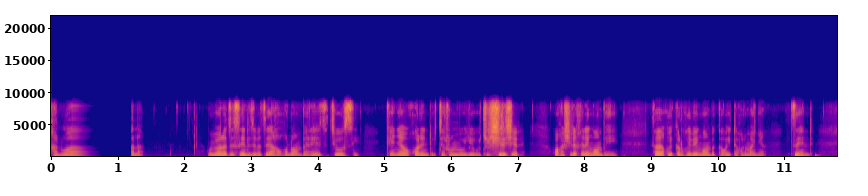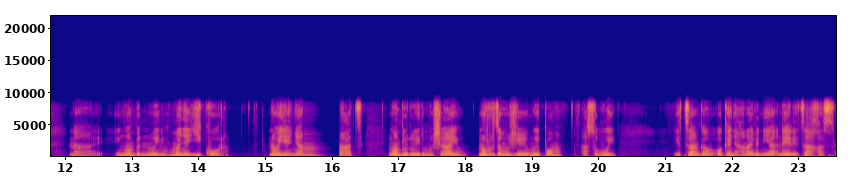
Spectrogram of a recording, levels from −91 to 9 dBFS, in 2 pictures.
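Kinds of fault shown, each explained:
Call audio freeze: the speech stalls, the last sound buzzes out into silence, then resumes where it stopped, likely from packets held up, near 0.3 s and after "noho yenyaa".
Jitter buffer speed-up: the buffer trims tiny pitch-period slices to catch up, so speech rushes 10 to 27 percent faster at unchanged pitch, in five stretches from 7.1 to 22.6 s.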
